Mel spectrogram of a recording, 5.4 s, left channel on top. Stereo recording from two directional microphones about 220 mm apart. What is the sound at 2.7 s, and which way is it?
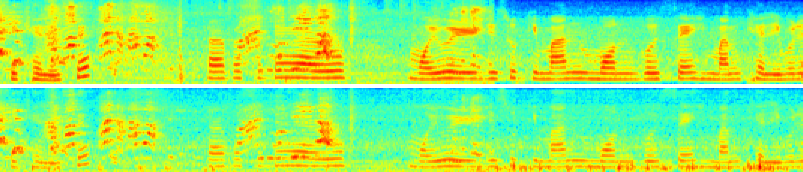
Speech, 10° left (ahead or behind).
